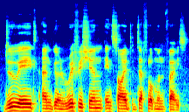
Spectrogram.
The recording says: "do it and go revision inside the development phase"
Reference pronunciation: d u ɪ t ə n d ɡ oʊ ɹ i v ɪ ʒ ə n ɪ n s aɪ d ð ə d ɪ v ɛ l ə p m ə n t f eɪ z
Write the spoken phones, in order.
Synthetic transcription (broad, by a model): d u ɪ t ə n ɡ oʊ ɹ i f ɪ ʃ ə n ɪ n s aɪ d ð ə d ɪ v ɛ l ə p m ə n t f eɪ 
